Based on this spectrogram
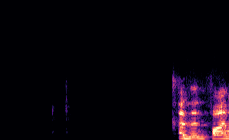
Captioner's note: computer mouse clicks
